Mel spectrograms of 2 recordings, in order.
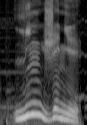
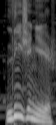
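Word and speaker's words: l'ingénieur: Lingenier. Lingenier, o engenheiro.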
